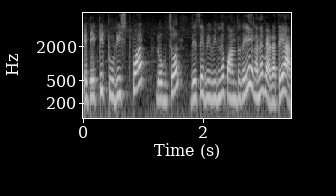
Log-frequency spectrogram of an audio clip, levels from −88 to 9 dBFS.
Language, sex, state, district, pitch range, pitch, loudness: Bengali, female, West Bengal, North 24 Parganas, 245-330 Hz, 270 Hz, -16 LUFS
